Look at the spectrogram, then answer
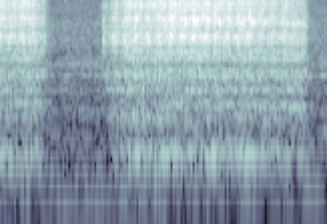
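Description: A bench grinder sharpens a woodturning tool, giving two bursts of harsh rasping grind over a steady motor hum, the second burst longer than the first.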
